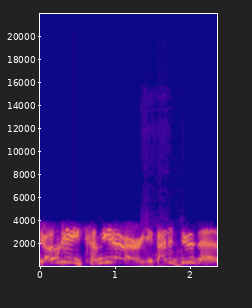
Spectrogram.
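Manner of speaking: put-on Brooklyn accent, high, calling out. Retelling mom calling from the other room, imitating mom's Brooklyn accent. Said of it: "in her, Brooklyn accent saying".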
